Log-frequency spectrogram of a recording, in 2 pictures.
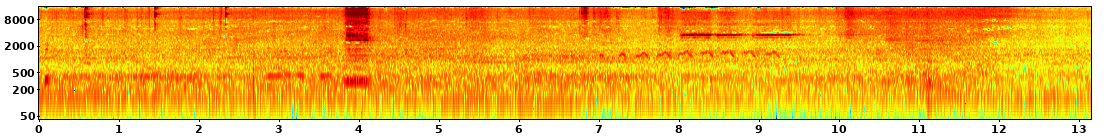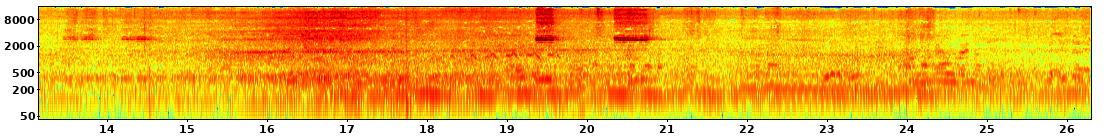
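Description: Street noise: indistinct voices and traffic rumble, with short vehicle horn toots several times. The loudest toot comes about four seconds in, and there is a pair of toots near the end.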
